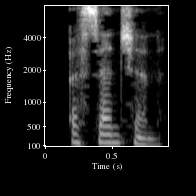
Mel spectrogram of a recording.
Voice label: "Ascension", English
